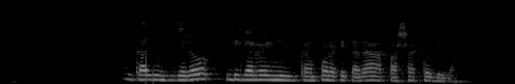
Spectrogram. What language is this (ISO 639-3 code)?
eus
